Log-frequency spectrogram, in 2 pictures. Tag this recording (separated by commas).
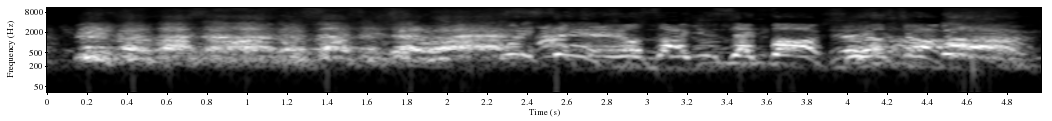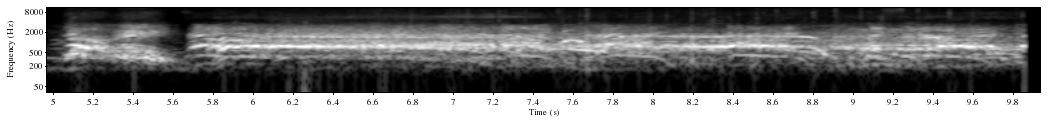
Speech, Cheering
